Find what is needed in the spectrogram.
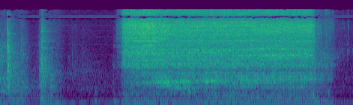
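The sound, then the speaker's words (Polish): Water poured over half a tablespoon of seeds: a loud, steady hissing rush that lasts about three seconds and then stops. A few soft knocks come before it. “Zaraz to zalejmy wodą i one sobie będą absorbowały tę wodę”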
